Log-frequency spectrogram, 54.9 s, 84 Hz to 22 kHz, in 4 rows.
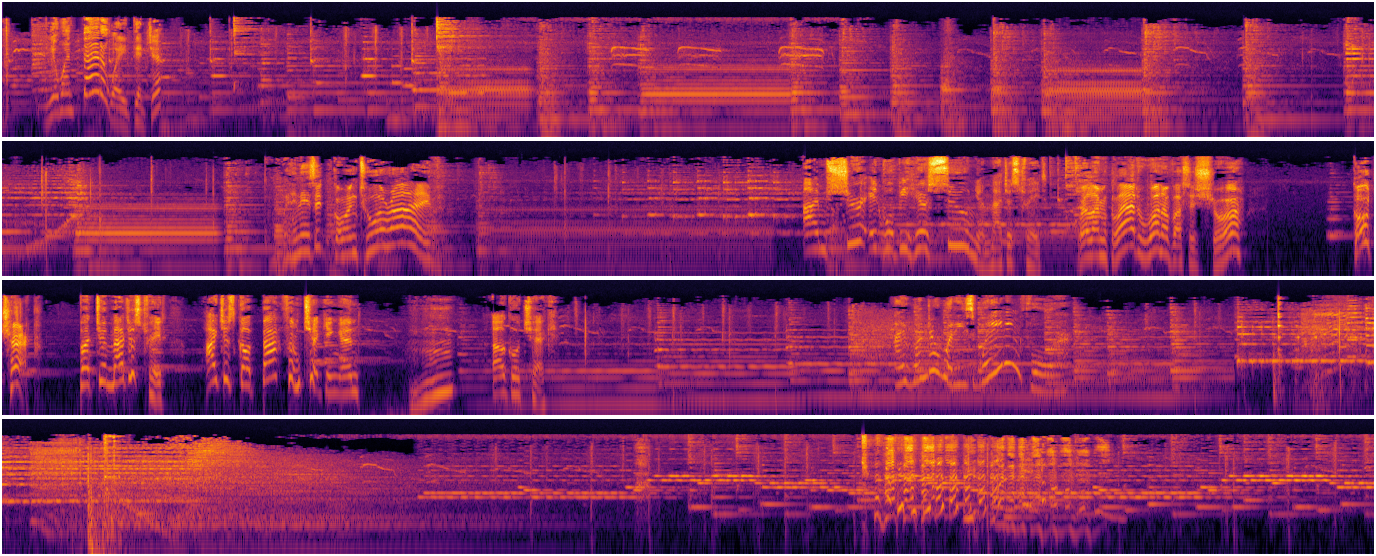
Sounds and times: Chirp, tweet: 6.0s - 8.4s, 9.6s - 13.5s, 30.9s - 34.8s.

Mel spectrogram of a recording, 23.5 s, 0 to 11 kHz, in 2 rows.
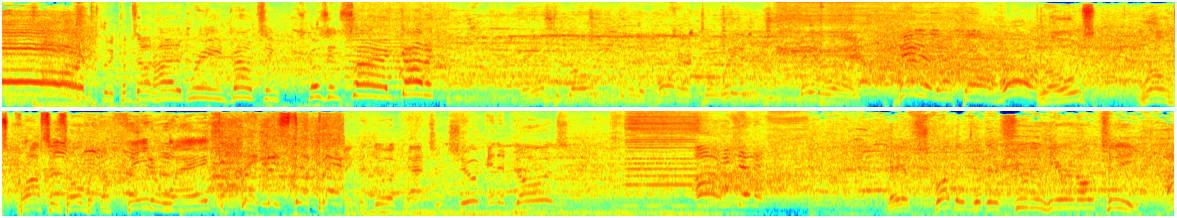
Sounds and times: Speech: 0.3s - 4.4s, 5.2s - 17.4s, 20.6s - 23.4s.

